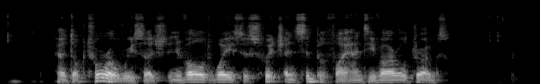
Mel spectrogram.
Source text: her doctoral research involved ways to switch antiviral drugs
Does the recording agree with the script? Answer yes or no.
no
